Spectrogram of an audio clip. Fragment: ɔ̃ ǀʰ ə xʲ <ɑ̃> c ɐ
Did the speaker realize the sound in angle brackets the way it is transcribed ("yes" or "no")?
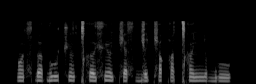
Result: no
